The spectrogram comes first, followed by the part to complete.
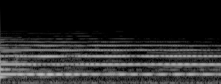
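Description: Trumpet playing a slow solo, holding one long note after a lower note stops right at the start.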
